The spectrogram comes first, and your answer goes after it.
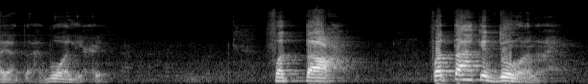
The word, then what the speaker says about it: فتاح: سے حلوہ لکھا جاتا ہے، وہ والی ہے۔ فتاح، فتاح کے دو معنی ہیں۔ فتاح کے ایک معنی ہے الفتح، کہتے ہیں کھولنے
